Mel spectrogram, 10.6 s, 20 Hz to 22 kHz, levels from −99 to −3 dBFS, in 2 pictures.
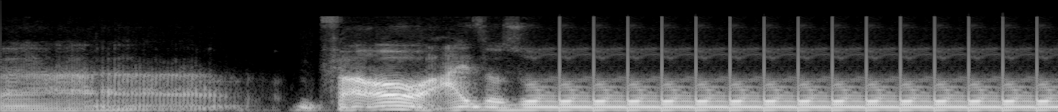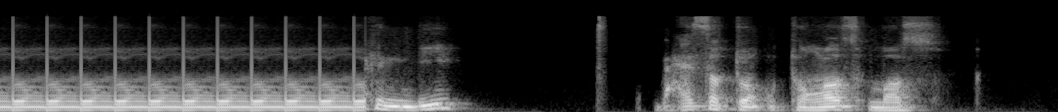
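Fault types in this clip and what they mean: Broken-record loop: from 2.80 to 7.11 s the speech locks onto one 170 ms fragment that repeats identically back to back about 25 times, likely a stalled player or stream resending its last buffer; unlike echo or stutter, nothing new arrives and that stretch is lost.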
